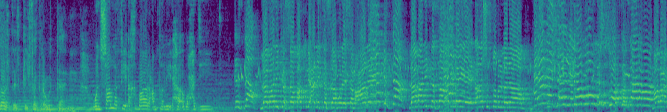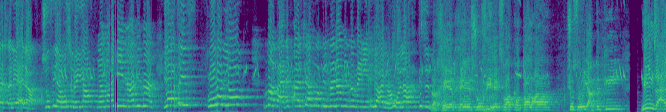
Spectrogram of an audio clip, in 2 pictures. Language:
Arabic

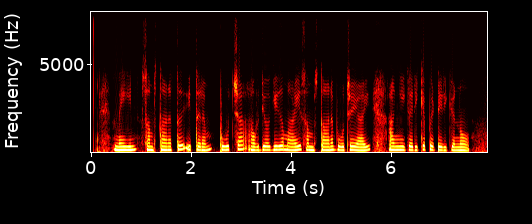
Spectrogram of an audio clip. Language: Malayalam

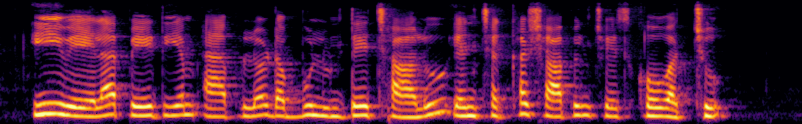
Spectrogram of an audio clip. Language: Telugu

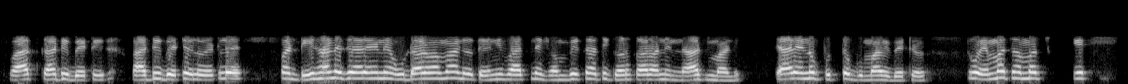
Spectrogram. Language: Gujarati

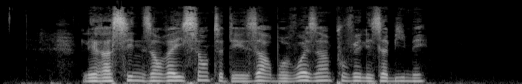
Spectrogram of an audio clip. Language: French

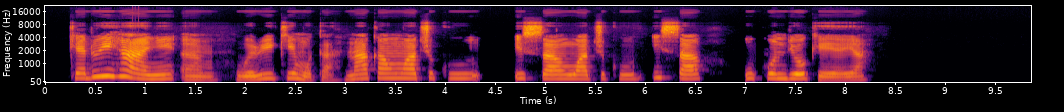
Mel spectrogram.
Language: Igbo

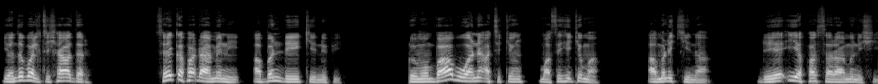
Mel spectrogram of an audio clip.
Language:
Hausa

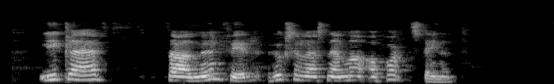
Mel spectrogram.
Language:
Icelandic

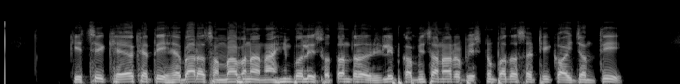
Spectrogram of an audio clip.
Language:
Odia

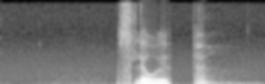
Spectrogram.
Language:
Swedish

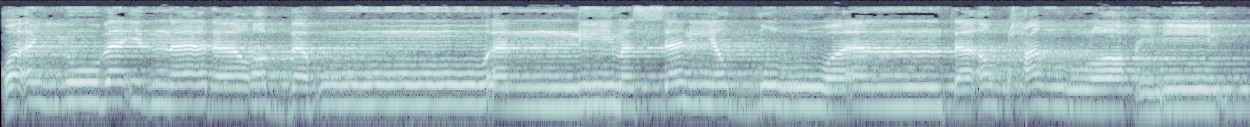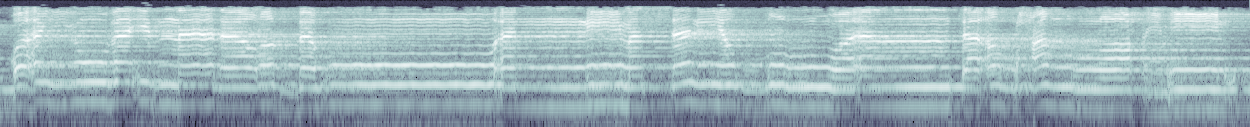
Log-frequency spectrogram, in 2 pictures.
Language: Arabic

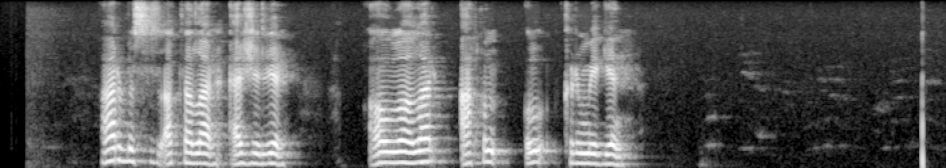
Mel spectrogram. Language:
Kazakh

